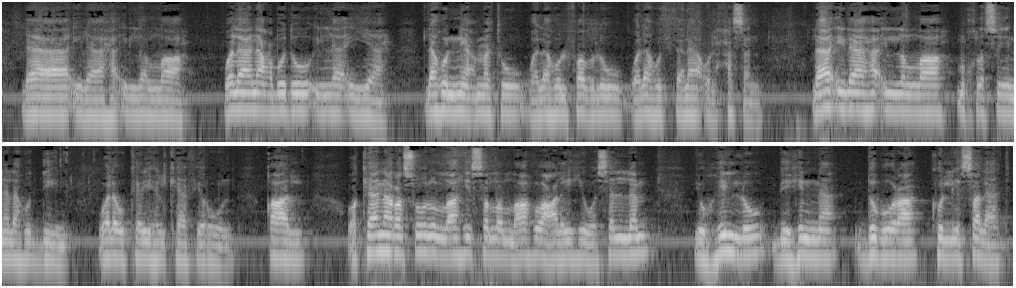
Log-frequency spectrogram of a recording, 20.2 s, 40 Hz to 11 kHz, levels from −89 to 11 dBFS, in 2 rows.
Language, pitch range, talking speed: Arabic, 120-135 Hz, 115 wpm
